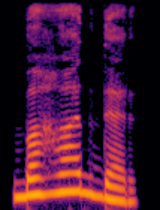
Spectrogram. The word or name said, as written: ಬಹದ್ದುರಿ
